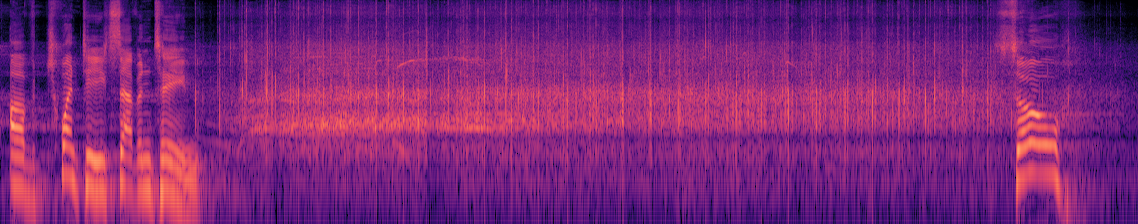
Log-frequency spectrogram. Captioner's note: cheers and applause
